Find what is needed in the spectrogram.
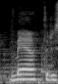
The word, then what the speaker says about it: Maitre: Lembrando que Metre se escreve Maitre, né? E Week W-E-E-K, tá bom?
